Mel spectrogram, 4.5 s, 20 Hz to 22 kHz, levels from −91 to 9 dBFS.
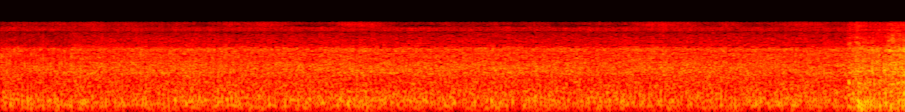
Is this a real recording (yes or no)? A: no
